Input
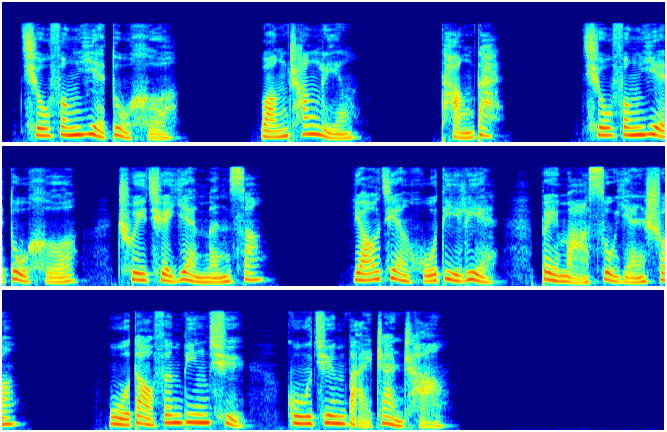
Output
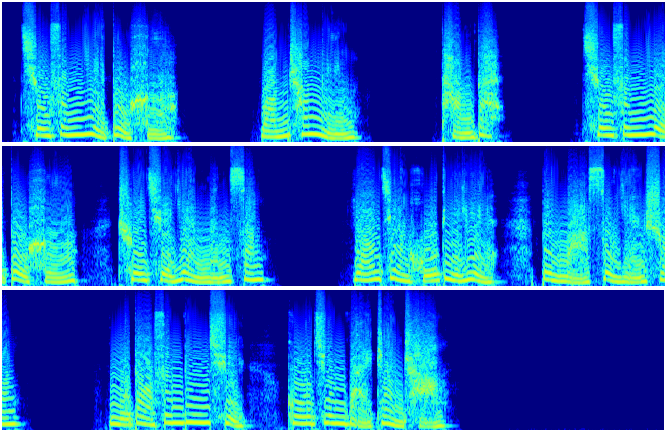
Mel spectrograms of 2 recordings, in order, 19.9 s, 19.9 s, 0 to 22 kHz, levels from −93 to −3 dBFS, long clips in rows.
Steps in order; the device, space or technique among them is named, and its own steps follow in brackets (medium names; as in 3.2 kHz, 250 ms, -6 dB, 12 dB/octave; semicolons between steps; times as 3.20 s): tube preamp driven hard (valve stage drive 42 dB, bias 0.65; bass shelf 110 Hz -5.5 dB; treble shelf 6.1 kHz -4 dB); trim +5.5 dB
